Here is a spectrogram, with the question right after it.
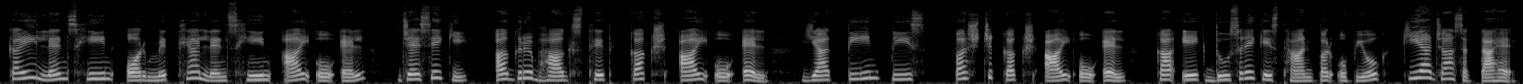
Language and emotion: Hindi, neutral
